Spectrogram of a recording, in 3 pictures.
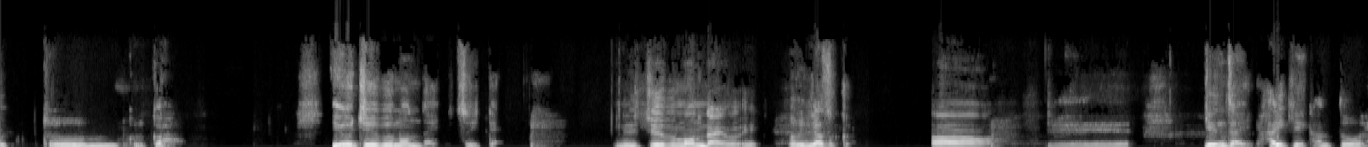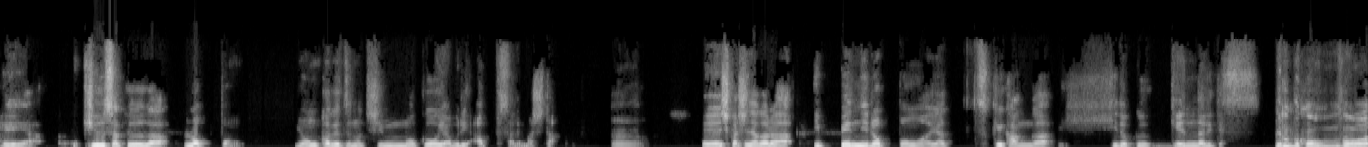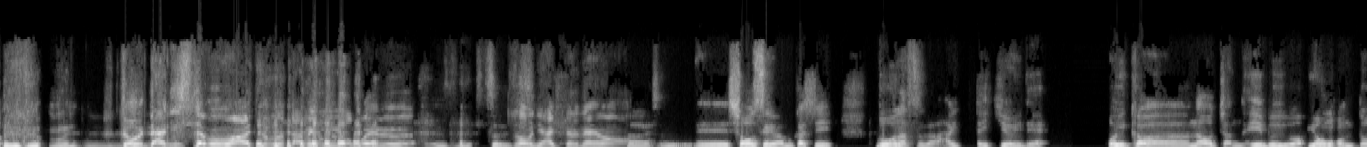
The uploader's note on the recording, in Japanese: ZOOMで収録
